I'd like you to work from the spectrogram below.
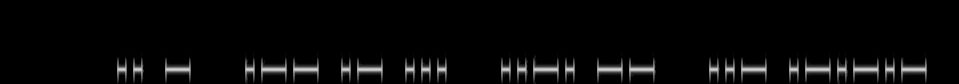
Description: Morse code, heard as a keyed tone, about 15 wpm, 700 Hz. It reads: IT WAS FM U.
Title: Sentences from Top 100 Words and Abbreviations 15wpm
